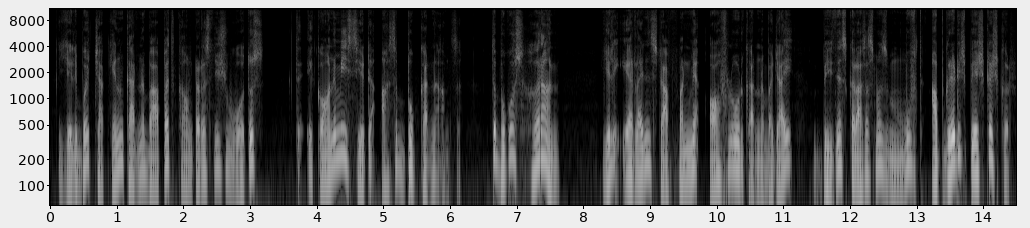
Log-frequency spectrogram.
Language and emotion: Kashmiri, surprised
